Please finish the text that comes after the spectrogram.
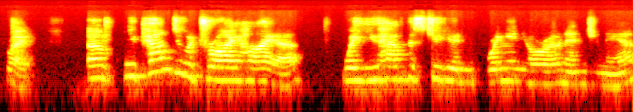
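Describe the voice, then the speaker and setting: A woman's voice: fairly high pitch, expressive, unhurried, fairly bright tone, breathy edge, poor audio. A woman producer and director talking informally on a panel, in a conversational, hedging way.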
